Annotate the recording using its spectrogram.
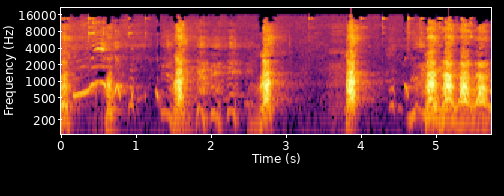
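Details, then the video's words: Dog confronting and fighting a buffalo: several sharp, harsh barks in irregular bursts, a rapid cluster of three near the end, mixed with some softer whining or voice-like sounds between them. "dog fights buffalo"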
